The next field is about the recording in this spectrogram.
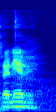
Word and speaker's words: Ranieri: Ranieri.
